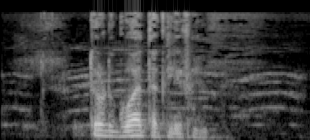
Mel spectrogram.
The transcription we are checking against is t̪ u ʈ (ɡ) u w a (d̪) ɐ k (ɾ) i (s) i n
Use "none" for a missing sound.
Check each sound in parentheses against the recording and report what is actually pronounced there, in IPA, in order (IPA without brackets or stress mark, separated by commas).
ɡ, t̪, l, f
